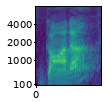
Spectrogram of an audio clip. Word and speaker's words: gotta: notice how I used gotta this is a reduction It's a combination of the words got two and it's pronounced as one gotta you gotta you can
